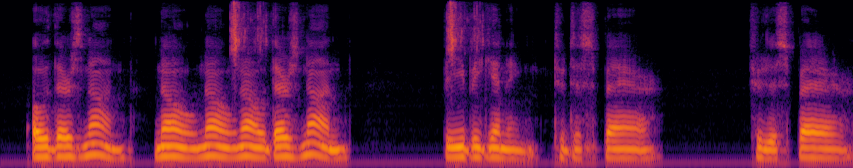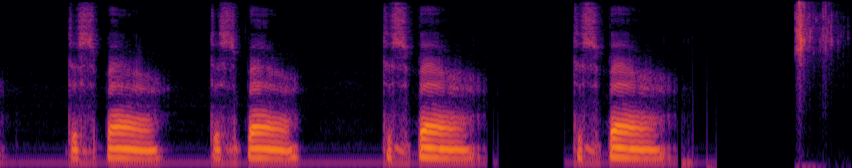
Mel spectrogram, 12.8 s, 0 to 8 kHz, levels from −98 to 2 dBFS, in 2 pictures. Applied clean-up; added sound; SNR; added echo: none; Rattle; 12 dB; none.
